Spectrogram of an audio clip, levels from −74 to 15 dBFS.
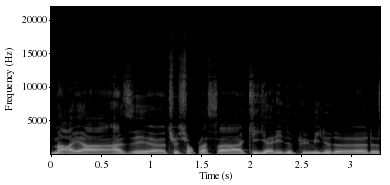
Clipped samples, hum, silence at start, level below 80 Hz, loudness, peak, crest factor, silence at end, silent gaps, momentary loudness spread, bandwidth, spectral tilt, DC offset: under 0.1%; none; 0 s; -62 dBFS; -27 LUFS; -10 dBFS; 16 dB; 0 s; none; 3 LU; 15 kHz; -7.5 dB/octave; under 0.1%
